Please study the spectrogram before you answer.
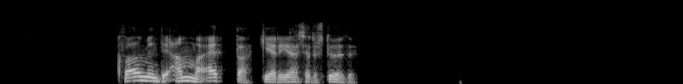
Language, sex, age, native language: Icelandic, male, 40-49, Icelandic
